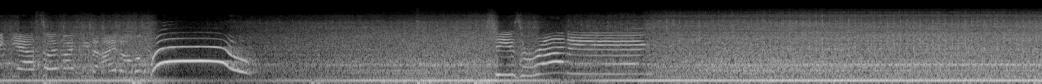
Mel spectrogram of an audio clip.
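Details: 1983 Jeep CJ7 after a new fuel pump and carburetor cleaning, first running: a steady, even low hum under shouts, idling high before being turned down. Normal idle.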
